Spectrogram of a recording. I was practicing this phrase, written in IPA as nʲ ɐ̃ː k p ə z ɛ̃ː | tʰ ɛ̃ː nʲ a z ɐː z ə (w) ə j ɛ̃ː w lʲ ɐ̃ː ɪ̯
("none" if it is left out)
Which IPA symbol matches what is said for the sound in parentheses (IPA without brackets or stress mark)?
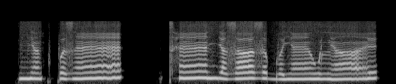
b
